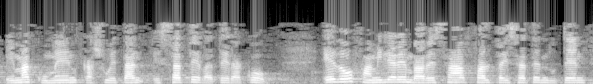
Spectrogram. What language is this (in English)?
Basque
